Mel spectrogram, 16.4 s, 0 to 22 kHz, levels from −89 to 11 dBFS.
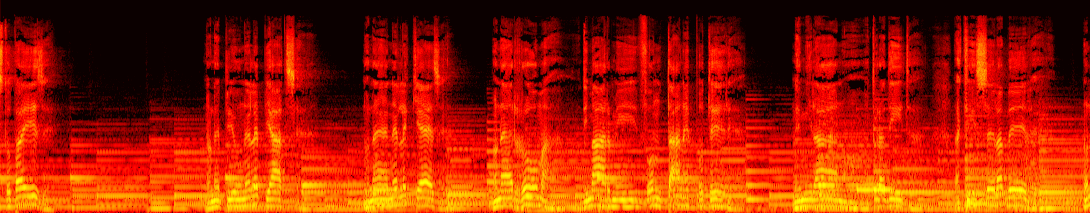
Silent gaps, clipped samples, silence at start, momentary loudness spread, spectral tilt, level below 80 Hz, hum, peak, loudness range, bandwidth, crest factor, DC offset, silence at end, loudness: none; under 0.1%; 0 s; 10 LU; -5.5 dB/octave; -38 dBFS; none; -4 dBFS; 3 LU; 16.5 kHz; 16 dB; under 0.1%; 0 s; -20 LUFS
